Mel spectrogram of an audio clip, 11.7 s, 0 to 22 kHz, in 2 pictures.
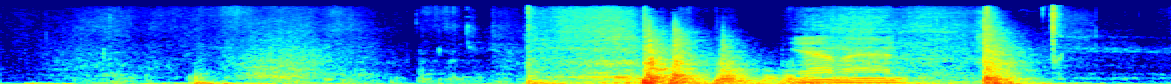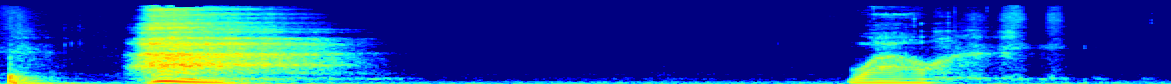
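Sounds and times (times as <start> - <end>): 
clothes drawers opening and closing in a home: 0.5 - 5.2
laughter: 10.6 - 11.6.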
